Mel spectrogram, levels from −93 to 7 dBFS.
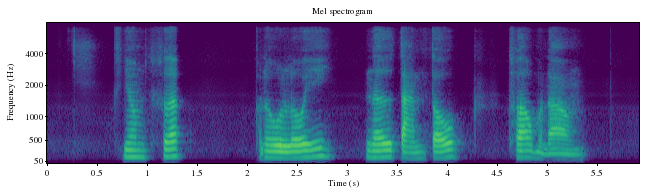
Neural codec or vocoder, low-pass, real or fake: codec, 24 kHz, 0.5 kbps, DualCodec; 7.2 kHz; fake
